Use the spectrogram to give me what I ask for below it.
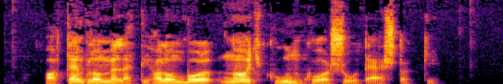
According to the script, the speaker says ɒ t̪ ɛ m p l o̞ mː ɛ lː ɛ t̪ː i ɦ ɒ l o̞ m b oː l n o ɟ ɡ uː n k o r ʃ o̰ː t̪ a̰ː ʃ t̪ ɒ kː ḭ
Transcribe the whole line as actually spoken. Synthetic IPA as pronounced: ɒ t̪ ɛ m p l o̞ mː ɛ lː ɛ t̪ː i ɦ ɒ l o̞ m b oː l n ɒ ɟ k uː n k o r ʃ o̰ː t̪ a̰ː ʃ t̪ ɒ kː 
